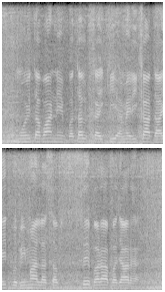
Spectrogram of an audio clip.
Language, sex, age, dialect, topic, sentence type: Magahi, male, 46-50, Western, banking, statement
